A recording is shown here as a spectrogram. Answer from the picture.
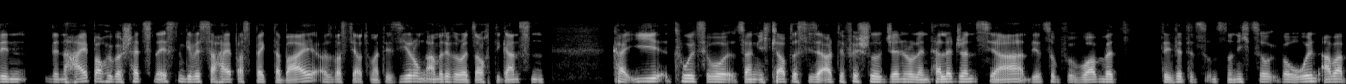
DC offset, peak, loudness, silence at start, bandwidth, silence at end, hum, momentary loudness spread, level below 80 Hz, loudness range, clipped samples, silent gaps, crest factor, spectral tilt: under 0.1%; -4 dBFS; -21 LUFS; 0 s; 8.2 kHz; 0 s; none; 9 LU; -62 dBFS; 3 LU; under 0.1%; 0.29-0.43 s, 6.05-6.12 s, 11.31-11.60 s; 16 dB; -5.5 dB/octave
